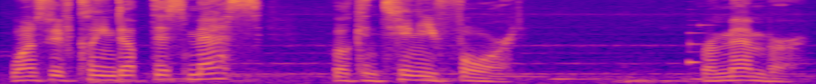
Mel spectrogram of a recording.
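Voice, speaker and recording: A man playing an earnest, polite teenage boy exorcist in a video game, speaking in a formal, measured way. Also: medium pitch, animated, over music, close to an everyday voice. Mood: serious, focused.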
